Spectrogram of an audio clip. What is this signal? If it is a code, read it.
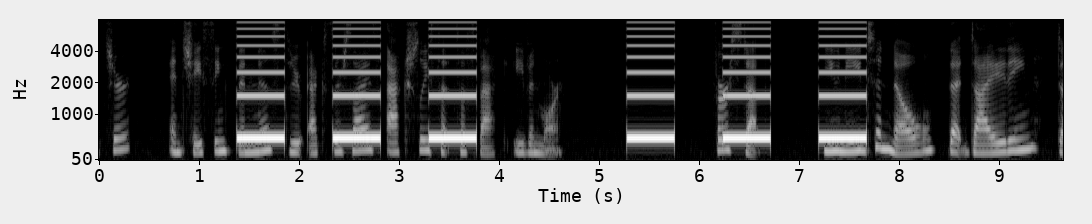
Alarm pattern, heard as an alarm's beeps, played twice, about 500 Hz, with speech in English. Temporal three. Smoke or fire, evacuate.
